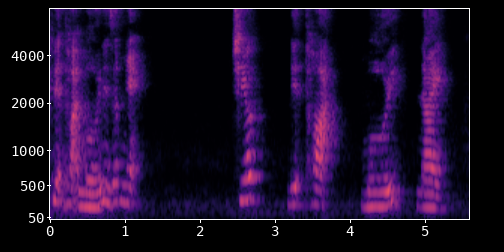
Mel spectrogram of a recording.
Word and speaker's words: nhẹ: Nhẹ, nhẹ. So this one has dấu nặng. So you have to be very nặng.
